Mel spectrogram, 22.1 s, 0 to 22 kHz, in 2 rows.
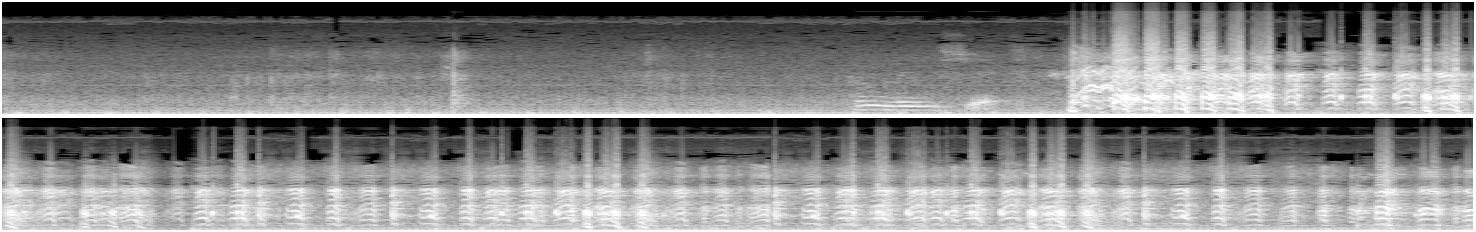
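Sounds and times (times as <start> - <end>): man laughing hard: 7.9 - 22.0.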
